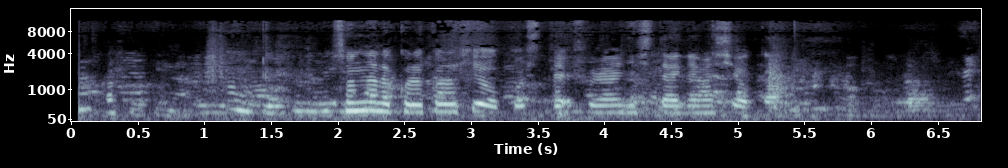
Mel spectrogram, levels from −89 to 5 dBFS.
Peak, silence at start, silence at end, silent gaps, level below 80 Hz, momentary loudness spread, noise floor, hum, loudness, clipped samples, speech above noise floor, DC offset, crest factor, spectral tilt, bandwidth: -2 dBFS; 0.05 s; 0.05 s; none; -52 dBFS; 19 LU; -40 dBFS; none; -20 LUFS; under 0.1%; 20 dB; under 0.1%; 18 dB; -5.5 dB/octave; 11.5 kHz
